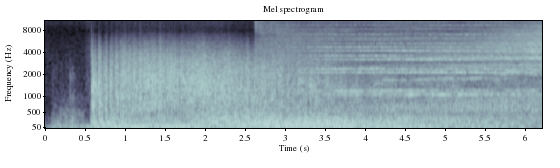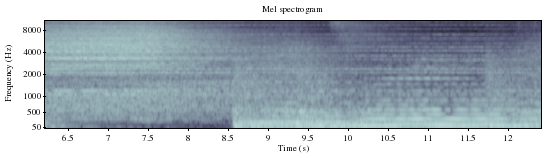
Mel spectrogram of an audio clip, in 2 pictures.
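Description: Massive explosion in a Korean historical documentary drama, a loud sustained rumbling blast filling the whole clip with a brief dip before a renewed roar near the end, no voices.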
